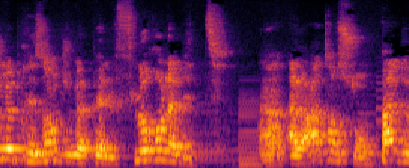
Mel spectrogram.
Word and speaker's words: Labit: présente je m'appelle Florent Labit hein alors attention pas de blague vaseuse puisque mon nom ne s'écrit pas comme il se prononce hein la B de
